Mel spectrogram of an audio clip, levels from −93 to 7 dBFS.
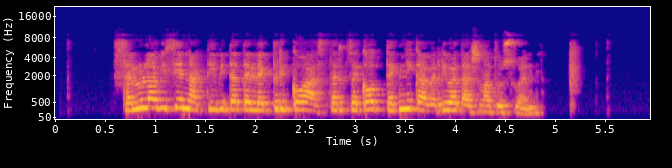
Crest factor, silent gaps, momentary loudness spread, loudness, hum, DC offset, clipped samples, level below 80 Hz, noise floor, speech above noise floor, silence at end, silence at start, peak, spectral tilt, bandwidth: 12 dB; none; 15 LU; -13 LUFS; none; under 0.1%; under 0.1%; -60 dBFS; -59 dBFS; 46 dB; 0.75 s; 0.6 s; -2 dBFS; -3.5 dB/octave; 7.8 kHz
